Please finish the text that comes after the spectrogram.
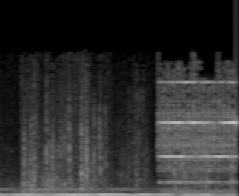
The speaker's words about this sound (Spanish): El padre atiende esta vez el teléfono.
